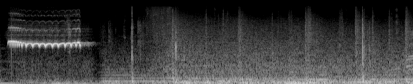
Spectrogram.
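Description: A sharp referee whistle starts a point in an outdoor one-on-one soccer tennis game, a loud trilling blast under a second long, followed by ambient crowd noise and scattered thumps.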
